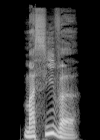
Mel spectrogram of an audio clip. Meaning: inflection of massiv: 1. strong/mixed nominative/accusative feminine singular 2. strong nominative/accusative plural 3. weak nominative all-gender singular 4. weak accusative feminine/neuter singular
- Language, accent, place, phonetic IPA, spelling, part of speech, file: German, Germany, Berlin, [maˈsiːvə], massive, adjective, De-massive.ogg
